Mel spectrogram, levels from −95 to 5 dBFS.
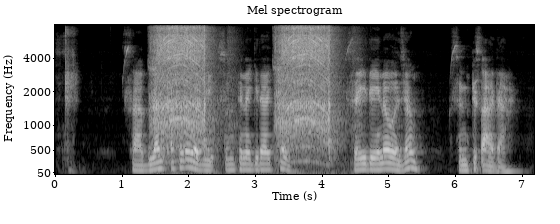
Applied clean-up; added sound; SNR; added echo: none; Engine / Drill; -4 dB; reverberation time 0.3 s.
